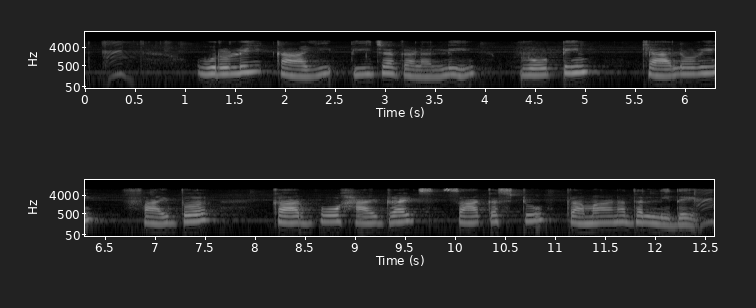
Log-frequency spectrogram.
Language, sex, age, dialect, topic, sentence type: Kannada, female, 25-30, Mysore Kannada, agriculture, statement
